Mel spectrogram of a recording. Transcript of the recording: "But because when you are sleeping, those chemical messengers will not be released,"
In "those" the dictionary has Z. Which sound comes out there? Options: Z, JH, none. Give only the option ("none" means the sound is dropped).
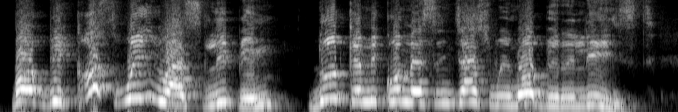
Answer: none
